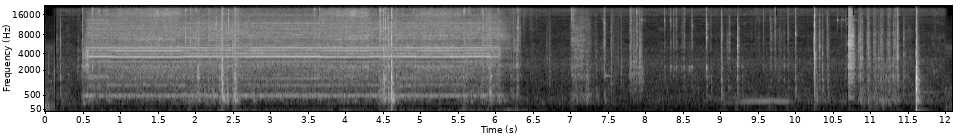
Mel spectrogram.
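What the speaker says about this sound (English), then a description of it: "I like to use a Forstner bit, get a nice round centered hole with those." Drilling a round hole in wood with a Forstner bit, the power drill whirring steadily and loudly for about six seconds, then stopping, followed by scattered small clicks and knocks of tool handling.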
